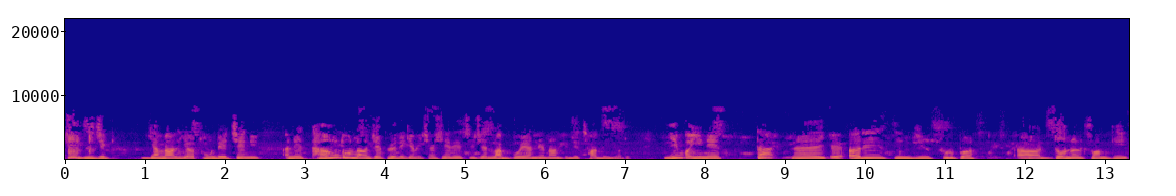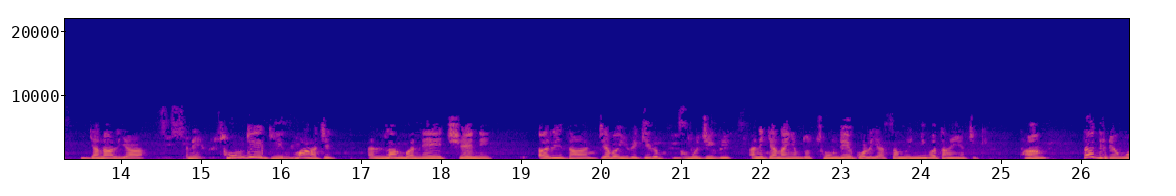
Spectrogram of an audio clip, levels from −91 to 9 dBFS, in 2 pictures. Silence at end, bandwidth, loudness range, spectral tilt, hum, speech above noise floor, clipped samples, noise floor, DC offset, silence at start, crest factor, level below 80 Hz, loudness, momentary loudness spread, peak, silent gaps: 0 s; 8.2 kHz; 2 LU; -7 dB/octave; none; 31 dB; under 0.1%; -64 dBFS; under 0.1%; 0 s; 18 dB; -76 dBFS; -34 LUFS; 8 LU; -16 dBFS; none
